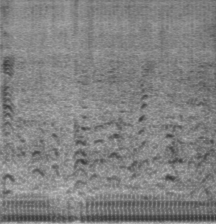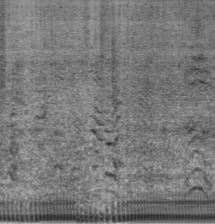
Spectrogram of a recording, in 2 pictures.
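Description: A small engine running steadily at a low, even speed with a fast, regular pulse, over faint voices.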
